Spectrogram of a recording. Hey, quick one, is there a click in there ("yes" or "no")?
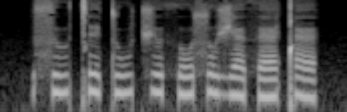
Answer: yes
